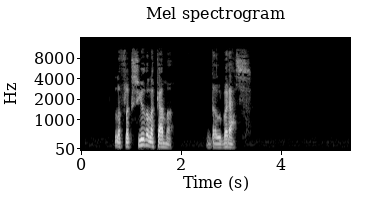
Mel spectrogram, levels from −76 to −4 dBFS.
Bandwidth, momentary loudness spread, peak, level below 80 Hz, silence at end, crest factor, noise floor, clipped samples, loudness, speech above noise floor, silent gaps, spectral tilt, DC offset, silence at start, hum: 11.5 kHz; 15 LU; 0 dBFS; -68 dBFS; 2 s; 24 dB; -72 dBFS; under 0.1%; -20 LUFS; 52 dB; none; -4 dB/octave; under 0.1%; 0.7 s; none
